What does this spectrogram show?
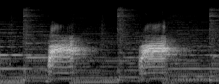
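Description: Two loud, nasal duck quacks about a second apart, each a short harsh burst, with no talking and only a low background hum between them.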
